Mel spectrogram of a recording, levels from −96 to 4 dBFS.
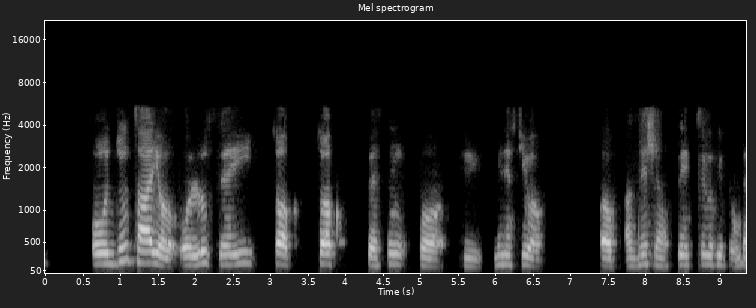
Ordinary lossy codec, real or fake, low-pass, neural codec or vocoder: AAC, 32 kbps; fake; 5.4 kHz; codec, 16 kHz, 2 kbps, X-Codec, HuBERT features, trained on general audio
